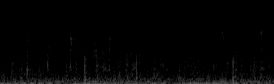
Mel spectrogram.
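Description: Horse hooves in the video game Red Dead Redemption multiplayer, a quick rhythmic clip-clop of galloping under a constant low background, fairly faint and close.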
